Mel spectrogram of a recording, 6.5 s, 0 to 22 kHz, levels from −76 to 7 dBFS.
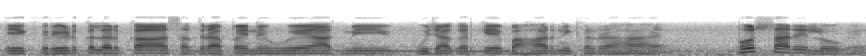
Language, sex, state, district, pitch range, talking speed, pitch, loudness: Hindi, male, Maharashtra, Mumbai Suburban, 150-155 Hz, 165 wpm, 150 Hz, -18 LUFS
